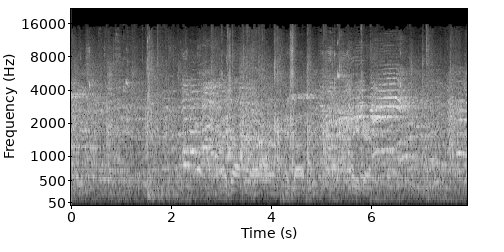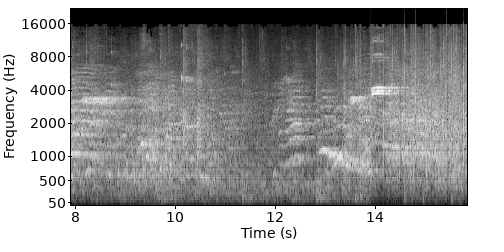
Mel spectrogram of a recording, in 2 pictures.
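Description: Teenage girls shout and call out to each other in an echoing gym.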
